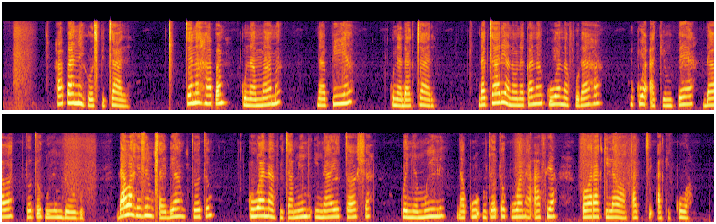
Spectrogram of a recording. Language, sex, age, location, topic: Swahili, female, 25-35, Nakuru, health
